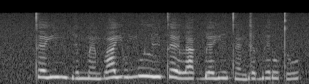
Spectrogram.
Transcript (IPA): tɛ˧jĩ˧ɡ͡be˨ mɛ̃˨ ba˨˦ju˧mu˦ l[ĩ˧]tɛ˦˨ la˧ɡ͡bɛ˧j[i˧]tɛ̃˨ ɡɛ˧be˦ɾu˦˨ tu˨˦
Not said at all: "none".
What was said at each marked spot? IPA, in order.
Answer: ĩ˦, ĩ˧

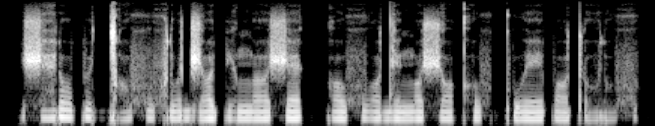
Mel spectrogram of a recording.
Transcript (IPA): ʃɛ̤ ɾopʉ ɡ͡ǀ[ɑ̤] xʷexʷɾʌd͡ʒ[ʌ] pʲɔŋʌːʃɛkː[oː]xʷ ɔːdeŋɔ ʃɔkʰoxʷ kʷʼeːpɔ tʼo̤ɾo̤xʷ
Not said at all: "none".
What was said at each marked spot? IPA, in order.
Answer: ɔ̤, ʌː, ɔː

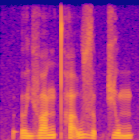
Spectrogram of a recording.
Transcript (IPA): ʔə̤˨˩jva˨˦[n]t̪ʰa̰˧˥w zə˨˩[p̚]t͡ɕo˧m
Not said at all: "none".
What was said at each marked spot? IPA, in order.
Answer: ŋ, p̚

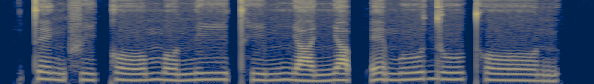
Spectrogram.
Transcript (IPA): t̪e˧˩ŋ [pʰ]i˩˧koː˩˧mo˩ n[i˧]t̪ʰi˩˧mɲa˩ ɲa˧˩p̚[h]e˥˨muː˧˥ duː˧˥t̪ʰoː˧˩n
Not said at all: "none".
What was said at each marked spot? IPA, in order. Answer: f, iː˧, ʔ

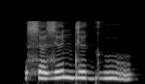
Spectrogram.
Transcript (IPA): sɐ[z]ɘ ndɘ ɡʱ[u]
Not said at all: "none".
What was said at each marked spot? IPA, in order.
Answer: z, u

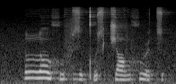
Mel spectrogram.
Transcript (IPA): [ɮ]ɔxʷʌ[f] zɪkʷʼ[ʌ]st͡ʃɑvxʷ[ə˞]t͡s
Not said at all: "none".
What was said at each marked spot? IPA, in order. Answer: lː, f, ʌ, ə˞

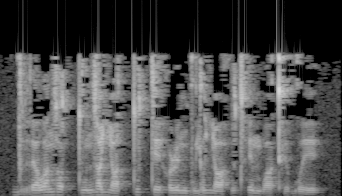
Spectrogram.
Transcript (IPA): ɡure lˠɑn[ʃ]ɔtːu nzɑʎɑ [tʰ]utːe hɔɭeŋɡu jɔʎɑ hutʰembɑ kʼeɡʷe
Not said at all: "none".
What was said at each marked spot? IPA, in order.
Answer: z, tː

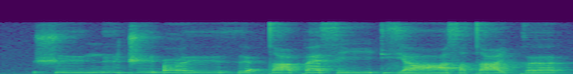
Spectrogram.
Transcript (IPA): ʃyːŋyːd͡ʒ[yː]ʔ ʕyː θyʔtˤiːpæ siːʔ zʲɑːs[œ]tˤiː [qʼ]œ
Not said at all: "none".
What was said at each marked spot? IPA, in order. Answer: yː, ø, k

